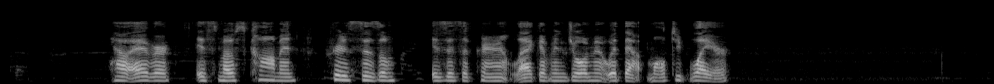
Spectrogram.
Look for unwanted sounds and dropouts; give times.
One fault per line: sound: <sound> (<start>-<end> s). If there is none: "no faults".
no faults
